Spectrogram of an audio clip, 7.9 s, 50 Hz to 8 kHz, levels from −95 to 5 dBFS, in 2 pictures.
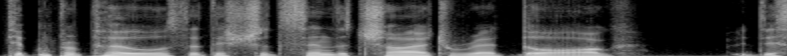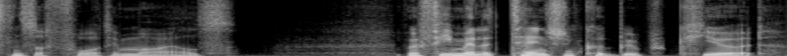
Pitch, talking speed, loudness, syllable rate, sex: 130 Hz, 150 wpm, -20 LUFS, 5.7 syllables/s, male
